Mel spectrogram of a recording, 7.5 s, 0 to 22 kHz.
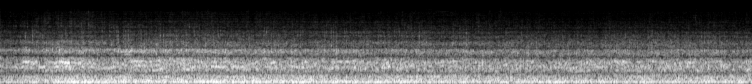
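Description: Mercury 65-horsepower outboard motor running steadily at cruising speed with an even hum, growing slightly fainter as the boat moves away.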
